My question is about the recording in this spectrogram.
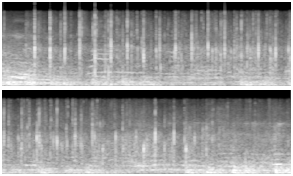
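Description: Spectators clapping by hand: scattered, irregular claps, thickest over the first few seconds and then thinning out, over crowd chatter.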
